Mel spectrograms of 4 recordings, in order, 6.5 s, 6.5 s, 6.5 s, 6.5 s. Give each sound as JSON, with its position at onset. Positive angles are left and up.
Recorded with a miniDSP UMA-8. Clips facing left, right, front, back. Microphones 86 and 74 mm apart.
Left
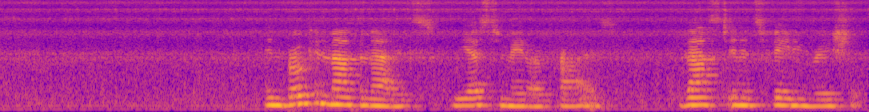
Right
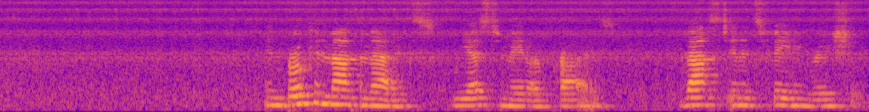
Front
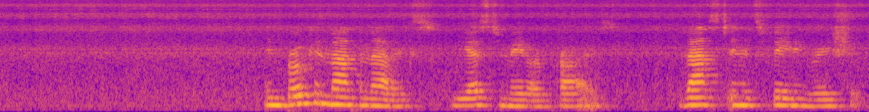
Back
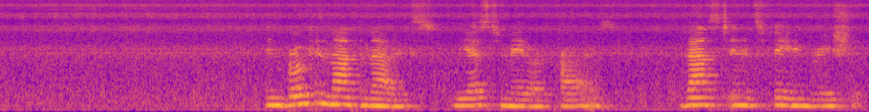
{"t": 2.0, "sound": "a woman speaking", "azimuth_deg": -30, "distance_m": 1.7}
